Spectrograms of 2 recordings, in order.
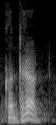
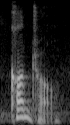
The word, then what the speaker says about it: control: La segunda sílaba lleva la acentuación, como en español, control. Por algún motivo que todos los profesores desconocemos, los españoles, cuando habláis en inglés, decís control. No sé por qué.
